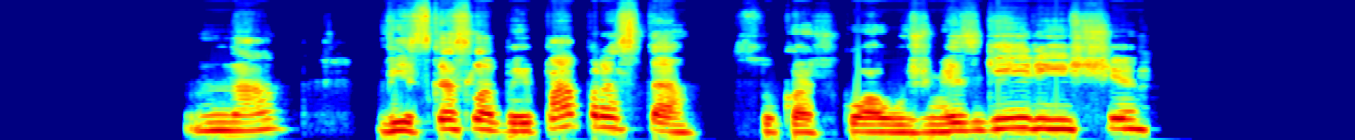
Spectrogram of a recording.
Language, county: Lithuanian, Panevėžys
